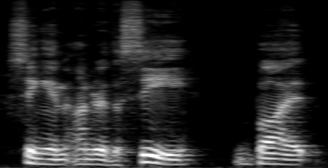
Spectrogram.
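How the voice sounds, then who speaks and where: A young man co-hosting a podcast, talking in excitable, rambling bursts in casual chat. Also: fairly low pitch. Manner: excitable, rambling, quick outbursts. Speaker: podcast co-host.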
